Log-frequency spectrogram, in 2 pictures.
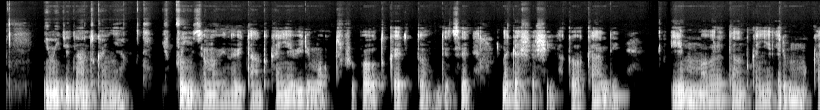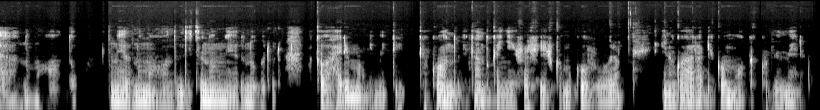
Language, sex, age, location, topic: Kinyarwanda, male, 18-24, Kigali, health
